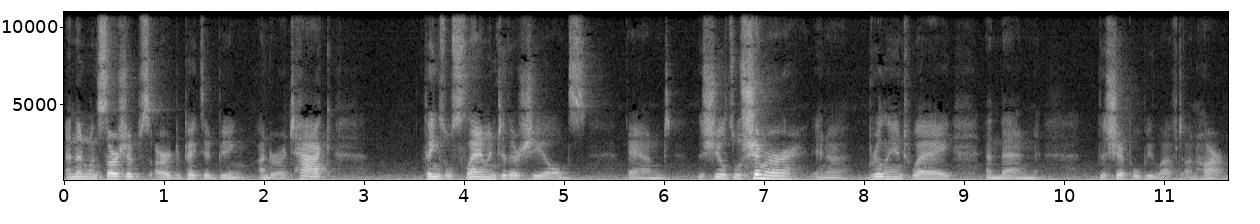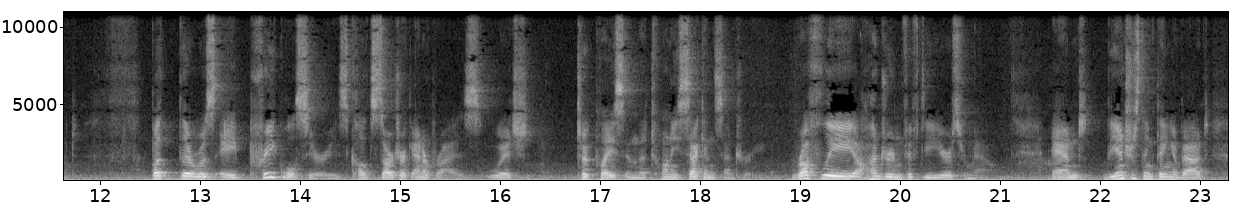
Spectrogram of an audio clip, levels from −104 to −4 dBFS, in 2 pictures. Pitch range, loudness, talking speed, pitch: 120-155 Hz, -25 LUFS, 150 wpm, 130 Hz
